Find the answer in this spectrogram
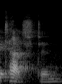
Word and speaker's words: Tutchton: So, first of all, tell me your name and spell it and what your official title is. Okay. Uh uh Touchton.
